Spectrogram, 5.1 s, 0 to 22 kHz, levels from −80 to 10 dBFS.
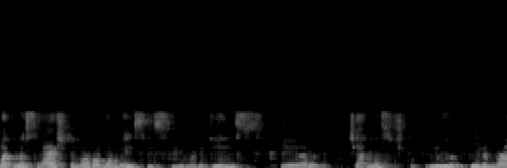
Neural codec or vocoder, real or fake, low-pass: codec, 44.1 kHz, 7.8 kbps, DAC; fake; 7.2 kHz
